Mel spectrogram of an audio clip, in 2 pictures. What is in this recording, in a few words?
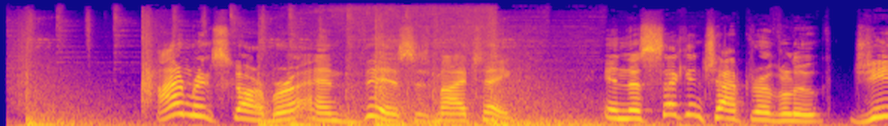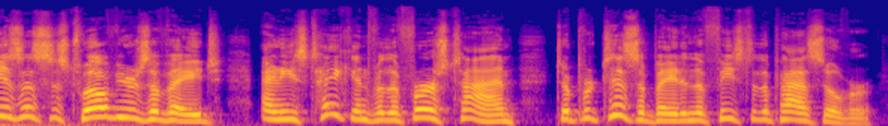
Radio Spot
